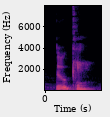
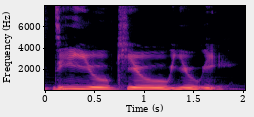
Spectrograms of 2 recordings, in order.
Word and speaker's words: Duque: Duque. Creo. I think so. Right? I think it's the exact same word. It's just pronounced with a Spanish accent.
